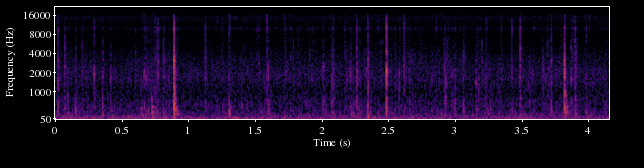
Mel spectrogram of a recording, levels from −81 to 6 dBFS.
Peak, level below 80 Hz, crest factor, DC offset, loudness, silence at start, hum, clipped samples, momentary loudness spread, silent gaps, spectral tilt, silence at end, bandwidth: -6 dBFS; -52 dBFS; 38 dB; under 0.1%; -43 LUFS; 0 s; none; under 0.1%; 13 LU; none; -2.5 dB/octave; 0 s; 17 kHz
